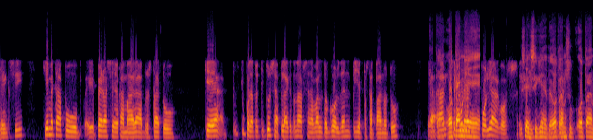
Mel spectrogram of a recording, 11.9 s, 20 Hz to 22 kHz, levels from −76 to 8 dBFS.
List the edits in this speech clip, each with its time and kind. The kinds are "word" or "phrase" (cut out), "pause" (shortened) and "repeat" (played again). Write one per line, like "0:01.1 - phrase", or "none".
0:02.3 - word
0:09.6 - word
